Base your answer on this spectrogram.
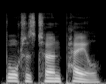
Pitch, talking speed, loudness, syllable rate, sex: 130 Hz, 170 wpm, -15 LUFS, 4.1 syllables/s, male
